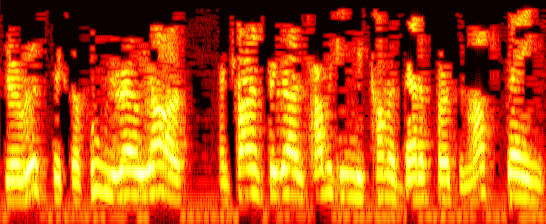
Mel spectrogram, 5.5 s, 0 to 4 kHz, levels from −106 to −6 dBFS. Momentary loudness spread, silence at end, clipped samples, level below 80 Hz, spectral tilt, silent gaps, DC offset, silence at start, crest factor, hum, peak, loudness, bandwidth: 9 LU; 0.05 s; under 0.1%; -56 dBFS; -9 dB/octave; none; under 0.1%; 0.05 s; 14 dB; none; -6 dBFS; -19 LUFS; 3.8 kHz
